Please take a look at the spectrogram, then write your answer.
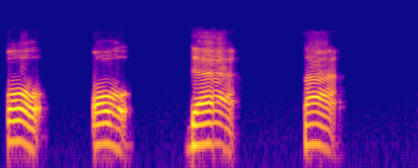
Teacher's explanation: th dal dan ta ini dia keluar dari ujung lidah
